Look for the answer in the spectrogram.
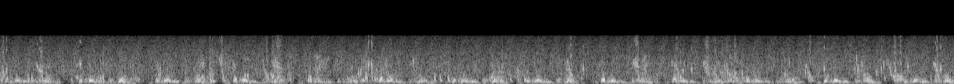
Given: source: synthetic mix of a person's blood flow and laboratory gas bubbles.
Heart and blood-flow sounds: Doppler ultrasound of blood flow; precordium
0.00-0.11 s: bubbles
0.16-0.55 s: bubbles
0.65-1.08 s: bubbles
1.21-1.46 s: bubbles
1.54-1.64 s: bubbles
1.94-2.38 s: bubbles
2.41-2.52 s: bubbles
2.62-2.95 s: bubbles
3.12-3.31 s: bubbles
3.44-4.02 s: bubbles
4.09-4.17 s: bubbles
4.31-4.72 s: bubbles
4.86-5.39 s: bubbles
5.59-5.87 s: bubbles
6.31-6.51 s: bubbles
6.54-6.62 s: bubbles
6.68-6.96 s: bubbles
7.00-7.63 s: bubbles
7.82-8.30 s: bubbles
8.51-9.12 s: bubbles
9.29-9.47 s: bubbles
From the record:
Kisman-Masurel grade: 242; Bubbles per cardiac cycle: several, 3 to 8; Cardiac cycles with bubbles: 100%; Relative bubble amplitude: moderate (0.250 to 0.450); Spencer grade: 3 (all of the cardiac periods contain showers or single bubble signals, but not dominating or overriding the cardiac motion signals); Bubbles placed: anywhere in the cardiac cycle

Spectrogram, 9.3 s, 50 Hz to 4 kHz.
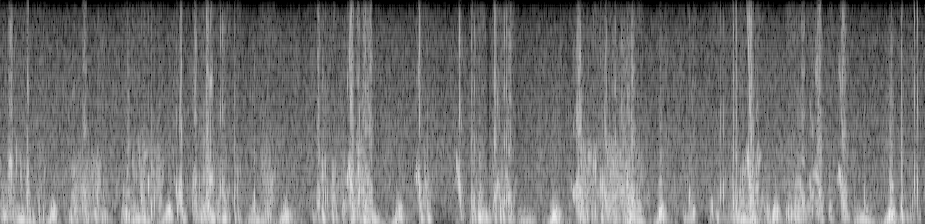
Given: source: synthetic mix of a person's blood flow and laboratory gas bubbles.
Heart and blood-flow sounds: Doppler ultrasound of blood flow; precordium
0.00-0.47 s: bubbles
0.67-1.10 s: bubbles
1.21-1.65 s: bubbles
1.74-1.89 s: bubbles
1.92-2.43 s: bubbles
2.50-2.77 s: bubbles
3.12-3.75 s: bubbles
4.14-4.34 s: bubbles
4.54-5.17 s: bubbles
5.71-6.50 s: bubbles
6.83-6.98 s: bubbles
7.08-7.71 s: bubbles
7.83-8.53 s: bubbles
8.62-8.68 s: bubbles
8.97-9.21 s: bubbles
From the record:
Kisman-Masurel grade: 332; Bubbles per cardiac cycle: rolling drumbeat, 9 or more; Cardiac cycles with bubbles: 50 to 99%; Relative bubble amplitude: moderate (0.250 to 0.450); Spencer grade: 3 (all of the cardiac periods contain showers or single bubble signals, but not dominating or overriding the cardiac motion signals); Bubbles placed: only in the low amplitude regions of the cardiac cycle

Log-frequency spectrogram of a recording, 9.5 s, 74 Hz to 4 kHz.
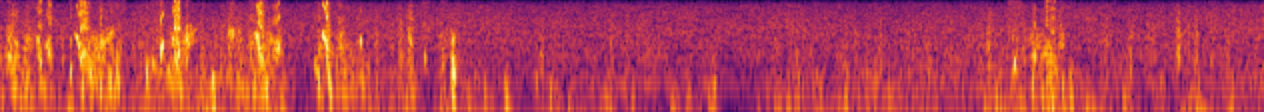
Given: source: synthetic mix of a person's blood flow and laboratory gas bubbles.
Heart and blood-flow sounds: Doppler ultrasound of blood flow; subclavian vein
0.00-0.42 s: bubbles
0.49-0.94 s: bubbles
1.05-1.49 s: bubbles
1.71-2.13 s: bubbles
2.34-2.78 s: bubbles
3.04-3.12 s: bubbles
3.16-3.24 s: bubbles
3.29-3.36 s: bubbles
7.55-7.65 s: bubbles
7.68-7.99 s: bubbles
From the record:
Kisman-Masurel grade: 222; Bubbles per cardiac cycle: several, 3 to 8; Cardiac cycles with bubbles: 10 to 50%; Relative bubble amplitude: moderate (0.250 to 0.450); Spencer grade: 2 (many but less than half of the cardiac periods contain bubble signals, singularly or in groups); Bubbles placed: anywhere in the cardiac cycle

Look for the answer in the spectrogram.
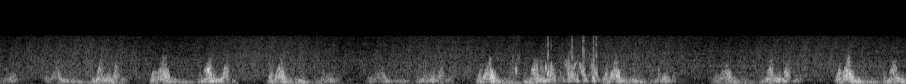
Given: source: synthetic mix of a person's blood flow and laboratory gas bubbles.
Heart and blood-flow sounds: Doppler ultrasound of blood flow; precordium
5.12-5.20 s: bubbles
5.35-6.02 s: bubbles
From the record:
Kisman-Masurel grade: 211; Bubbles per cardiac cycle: several, 3 to 8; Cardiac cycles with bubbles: 1 to 10%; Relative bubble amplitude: barely perceptible (0.100 to 0.250); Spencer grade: 1 (occasional bubble signal discernible with the cardiac motion signal, with majority of cardiac periods free of bubbles); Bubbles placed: only in the low amplitude regions of the cardiac cycle

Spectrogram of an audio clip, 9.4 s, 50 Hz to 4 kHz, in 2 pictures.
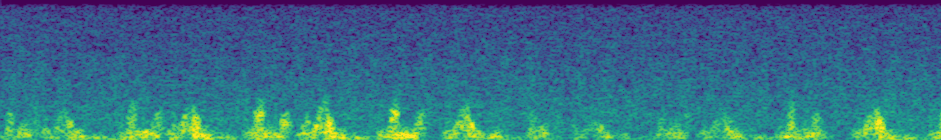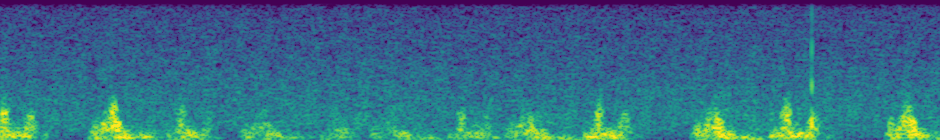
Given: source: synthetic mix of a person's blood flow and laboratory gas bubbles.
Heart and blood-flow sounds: Doppler ultrasound of blood flow; precordium
8.73-8.81 s: bubbles
From the record:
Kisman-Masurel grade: 113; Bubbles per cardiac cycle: 1 to 2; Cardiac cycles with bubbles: 1 to 10%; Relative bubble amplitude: loud (0.450 to 0.775); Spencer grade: 1 (occasional bubble signal discernible with the cardiac motion signal, with majority of cardiac periods free of bubbles); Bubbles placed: only in the low amplitude regions of the cardiac cycle

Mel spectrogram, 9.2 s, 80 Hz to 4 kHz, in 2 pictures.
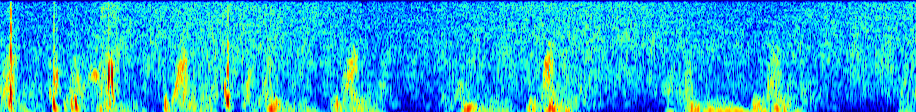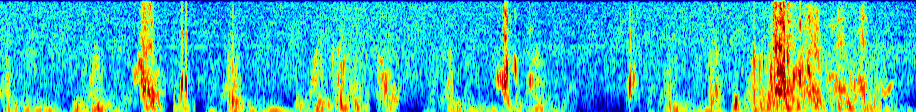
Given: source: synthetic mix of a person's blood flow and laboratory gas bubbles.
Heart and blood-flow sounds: Doppler ultrasound of blood flow; precordium
0.02-0.10 s: bubbles
0.23-0.60 s: bubbles
1.10-1.18 s: bubbles
5.24-5.42 s: bubbles
5.45-5.55 s: bubbles
5.70-5.83 s: bubbles
6.23-6.58 s: bubbles
7.04-7.26 s: bubbles
7.71-7.79 s: bubbles
8.12-8.21 s: bubbles
8.31-9.08 s: bubbles
From the record:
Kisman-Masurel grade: 223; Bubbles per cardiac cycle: several, 3 to 8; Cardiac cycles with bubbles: 10 to 50%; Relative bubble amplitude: loud (0.450 to 0.775); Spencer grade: 2 (many but less than half of the cardiac periods contain bubble signals, singularly or in groups); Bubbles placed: only in the low amplitude regions of the cardiac cycle

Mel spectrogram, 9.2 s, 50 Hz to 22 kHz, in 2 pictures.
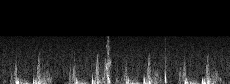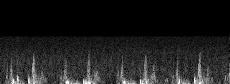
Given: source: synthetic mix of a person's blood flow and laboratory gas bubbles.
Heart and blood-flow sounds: Doppler ultrasound of blood flow; precordium
2.10-2.25 s: bubbles
3.29-3.37 s: bubbles
4.94-5.02 s: bubbles
From the record:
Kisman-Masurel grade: 123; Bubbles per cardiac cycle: 1 to 2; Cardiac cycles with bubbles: 10 to 50%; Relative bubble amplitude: loud (0.450 to 0.775); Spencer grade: 2 (many but less than half of the cardiac periods contain bubble signals, singularly or in groups); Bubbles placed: only in the low amplitude regions of the cardiac cycle

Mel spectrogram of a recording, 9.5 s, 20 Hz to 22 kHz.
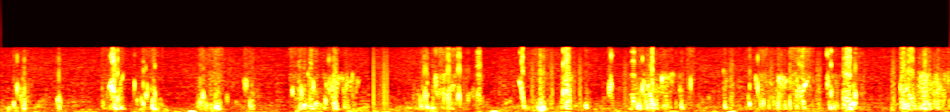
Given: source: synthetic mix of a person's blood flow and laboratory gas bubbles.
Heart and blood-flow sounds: Doppler ultrasound of blood flow; subclavian vein
0.11-0.30 s: bubbles
0.54-0.64 s: bubbles
0.99-1.25 s: bubbles
1.31-1.62 s: bubbles
1.95-2.32 s: bubbles
2.42-2.57 s: bubbles
2.89-3.62 s: bubbles
4.16-4.83 s: bubbles
5.15-5.29 s: bubbles
5.33-5.49 s: bubbles
5.60-5.73 s: bubbles
5.82-5.91 s: bubbles
6.06-6.17 s: bubbles
6.27-6.94 s: bubbles
7.22-7.30 s: bubbles
7.44-8.13 s: bubbles
8.25-8.65 s: bubbles
8.98-9.51 s: bubbles
From the record:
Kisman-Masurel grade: 343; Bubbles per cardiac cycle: rolling drumbeat, 9 or more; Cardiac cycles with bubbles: 100%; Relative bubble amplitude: loud (0.450 to 0.775); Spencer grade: 3 (all of the cardiac periods contain showers or single bubble signals, but not dominating or overriding the cardiac motion signals); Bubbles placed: anywhere in the cardiac cycle

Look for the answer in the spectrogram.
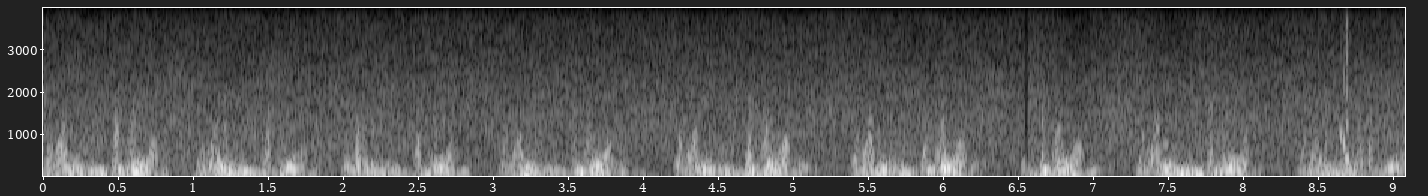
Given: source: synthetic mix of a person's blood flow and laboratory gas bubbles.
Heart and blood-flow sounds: Doppler ultrasound of blood flow; precordium
8.62-8.77 s: bubbles
From the record:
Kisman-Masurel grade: 122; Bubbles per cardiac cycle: 1 to 2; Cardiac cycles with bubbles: 10 to 50%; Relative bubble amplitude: moderate (0.250 to 0.450); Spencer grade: 2 (many but less than half of the cardiac periods contain bubble signals, singularly or in groups); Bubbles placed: only in the low amplitude regions of the cardiac cycle

